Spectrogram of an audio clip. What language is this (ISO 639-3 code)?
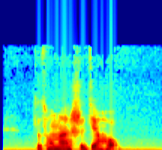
zho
